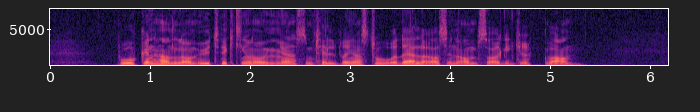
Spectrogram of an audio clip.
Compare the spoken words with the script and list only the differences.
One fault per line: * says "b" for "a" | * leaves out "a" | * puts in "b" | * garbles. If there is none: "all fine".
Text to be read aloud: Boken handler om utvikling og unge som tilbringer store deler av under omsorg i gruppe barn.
all fine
